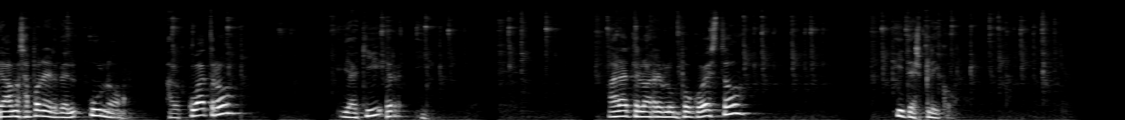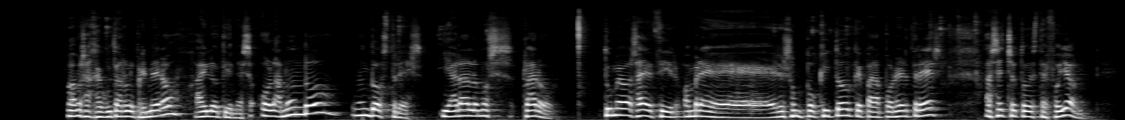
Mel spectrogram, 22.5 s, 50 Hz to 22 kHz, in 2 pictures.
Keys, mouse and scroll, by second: 0.0-0.6 typing, 1.6 typing, 2.2 Escape, 3.0-12.2 typing, 12.4 F5, 15.3 Escape, 16.1 k, 17.8-21.4 typing, 19.7 Escape.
